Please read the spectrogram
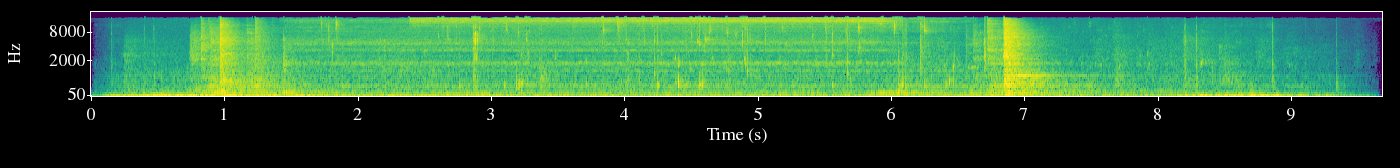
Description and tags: This sound is produced when we use the water pump of the library and drink water. This sound was recorded in the library of UPF in a silent environment and the recorder was near to the source.
campus-upf, drink, pump, UPF-CS13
